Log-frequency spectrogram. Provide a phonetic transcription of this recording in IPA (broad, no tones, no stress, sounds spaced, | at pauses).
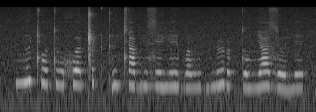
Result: ʎ ɵ cʰ o t u χʷ ɐ ǁ ɨ ʈ kʼ ɨ cʰ a b i z e j e b ɐ v ɨ b n ʉ ɽ o ʈ t o ʎ a z ɵ n e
